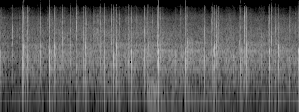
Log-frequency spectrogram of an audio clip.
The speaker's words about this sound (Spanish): Con aplauso y todo.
